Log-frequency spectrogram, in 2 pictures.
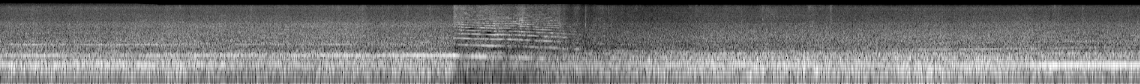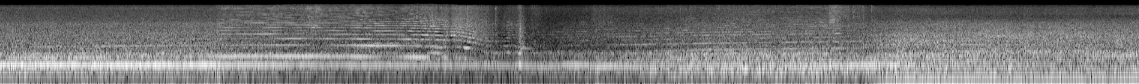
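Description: Feller buncher's disc-saw head and diesel engine running steadily. Twice, about six seconds in and again about eighteen to twenty-two seconds in, the saw's whine drops sharply in pitch as the spinning blade is loaded cutting through a tree, then slowly climbs back up.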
